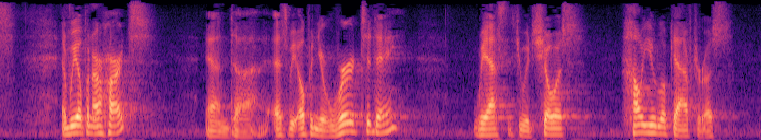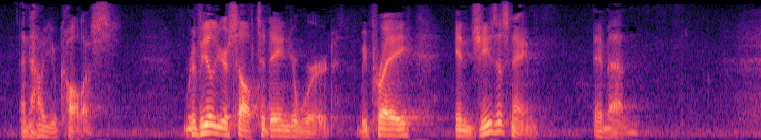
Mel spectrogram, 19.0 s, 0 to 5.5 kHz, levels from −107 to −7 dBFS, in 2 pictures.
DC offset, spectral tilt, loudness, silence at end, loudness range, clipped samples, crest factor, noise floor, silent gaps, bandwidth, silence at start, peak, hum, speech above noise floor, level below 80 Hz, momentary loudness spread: under 0.1%; -9 dB/octave; -28 LUFS; 1.55 s; 6 LU; under 0.1%; 22 dB; -60 dBFS; none; 5.4 kHz; 0 s; -6 dBFS; none; 33 dB; -60 dBFS; 20 LU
